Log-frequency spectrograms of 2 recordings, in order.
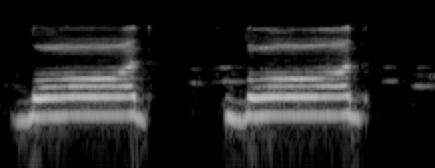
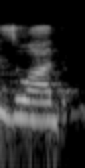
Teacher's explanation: اس کی آواز بھاری اور موٹی ہوتی ہے, یعنی زبان آپ کی چوڑی ہو جائے گی پڑھتے وقت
